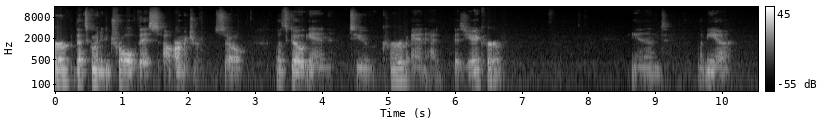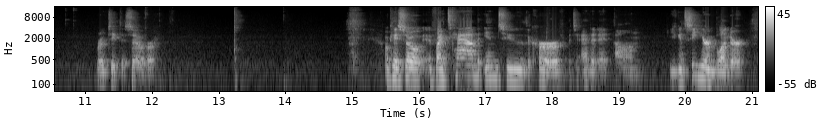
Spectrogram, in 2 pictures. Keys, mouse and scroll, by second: 2.8 shift+a, 7.9 KP_1, 9.1 g, 10.9 click, 12.0 r, 14.0 KP_3, 16.9 Tab, 18.4 shift+middle click, 19.9-20.9 scroll up 4.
